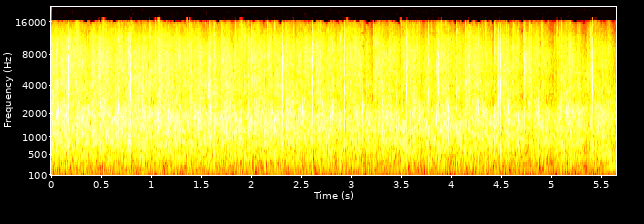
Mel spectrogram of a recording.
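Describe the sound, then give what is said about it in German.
Sustained applause from an audience, a dense steady patter of many hands clapping at an even, fairly loud level throughout, with no voices standing out. “Ein warmer Applaus an dich.”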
